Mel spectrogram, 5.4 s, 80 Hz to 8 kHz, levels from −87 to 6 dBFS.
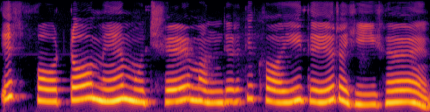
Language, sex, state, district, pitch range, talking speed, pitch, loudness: Hindi, female, Madhya Pradesh, Katni, 270-320 Hz, 100 wpm, 285 Hz, -11 LUFS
